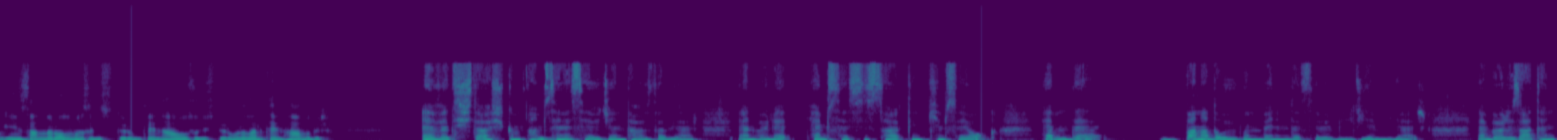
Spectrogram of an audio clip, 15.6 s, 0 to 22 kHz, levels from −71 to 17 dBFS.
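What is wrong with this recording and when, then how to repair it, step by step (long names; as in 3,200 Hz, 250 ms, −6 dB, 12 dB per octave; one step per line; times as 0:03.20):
0:01.32: click −18 dBFS
0:09.82: click −20 dBFS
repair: click removal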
